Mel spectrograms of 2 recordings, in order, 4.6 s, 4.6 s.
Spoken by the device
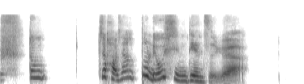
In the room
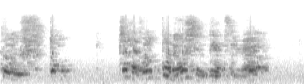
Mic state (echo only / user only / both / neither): echo only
